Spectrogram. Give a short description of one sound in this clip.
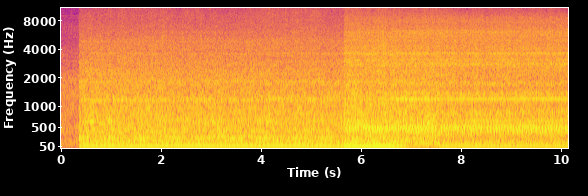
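Water from a fire hose sprays with a steady hiss.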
